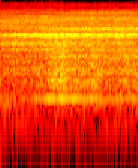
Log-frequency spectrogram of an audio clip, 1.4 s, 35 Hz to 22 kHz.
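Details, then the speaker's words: Wood lathe turning a thin wand with a 3/4 inch skew chisel: hissing cut with a steady high buzz as the thin spindle flexes and vibrates, not yet critical. "And you can hear the vibration, but it's not critical at this point."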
